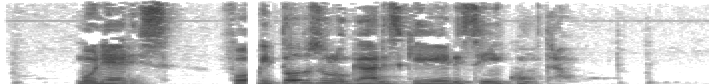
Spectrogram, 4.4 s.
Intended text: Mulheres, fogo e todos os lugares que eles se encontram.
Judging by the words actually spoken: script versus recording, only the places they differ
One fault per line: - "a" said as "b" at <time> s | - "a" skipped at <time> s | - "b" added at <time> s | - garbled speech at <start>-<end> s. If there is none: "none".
none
